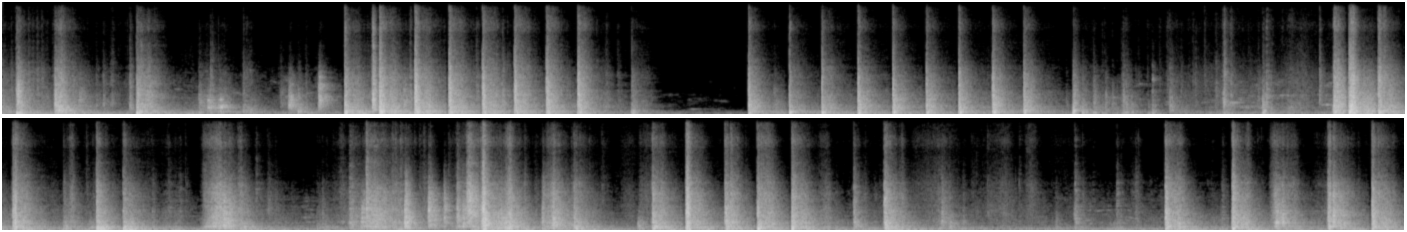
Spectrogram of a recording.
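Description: Claw hammer driving nails into a galvanized corrugated steel roofing sheet: quick runs of sharp, ringing metal blows, about four a second, broken by short pauses.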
